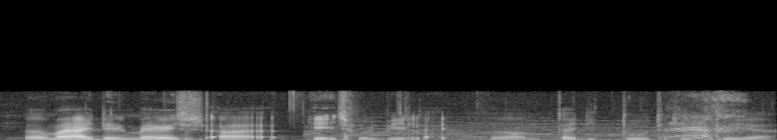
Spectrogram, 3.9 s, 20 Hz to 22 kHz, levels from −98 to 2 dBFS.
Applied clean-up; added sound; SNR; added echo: none; Sneeze / Church bell; 12 dB; none.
